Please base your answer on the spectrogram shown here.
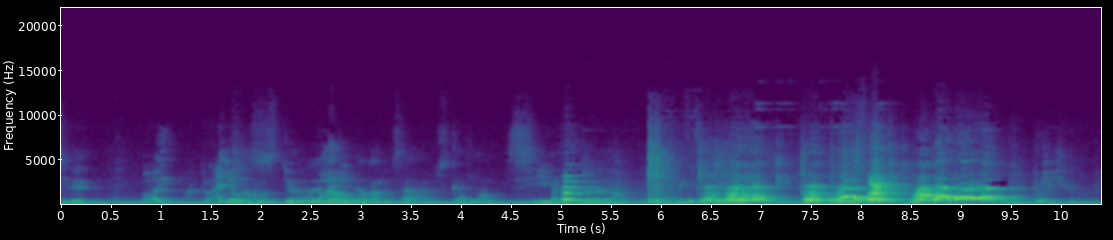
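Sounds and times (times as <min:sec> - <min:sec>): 
speech: 0:00.1 - 0:09.0
several dogs barking excitedly at a passing dog: 0:05.0 - 0:05.5, 0:06.3 - 0:09.8.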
